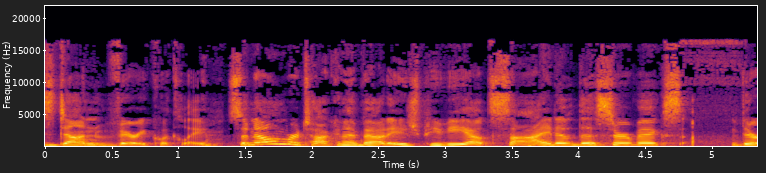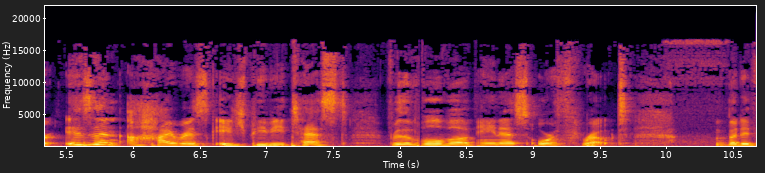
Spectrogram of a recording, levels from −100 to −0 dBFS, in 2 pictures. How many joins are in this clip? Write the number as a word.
two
